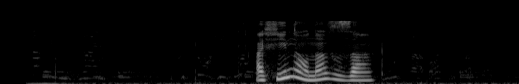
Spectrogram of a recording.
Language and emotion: Russian, neutral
